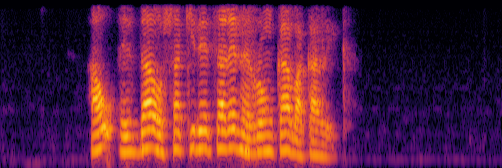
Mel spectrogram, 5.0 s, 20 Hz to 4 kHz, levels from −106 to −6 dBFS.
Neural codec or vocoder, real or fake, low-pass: codec, 16 kHz in and 24 kHz out, 1 kbps, XY-Tokenizer; fake; 3.6 kHz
